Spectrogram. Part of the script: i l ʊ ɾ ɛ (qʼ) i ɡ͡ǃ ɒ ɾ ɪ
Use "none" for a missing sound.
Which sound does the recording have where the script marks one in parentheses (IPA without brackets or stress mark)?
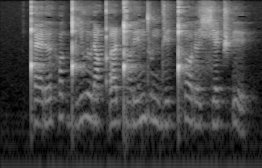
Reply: qʼ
